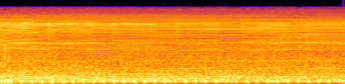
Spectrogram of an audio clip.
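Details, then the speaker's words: Wrecked rollover vehicle under rebuild, wiring just redone: faint steady high-pitched whine starts when a second battery is connected; electrical whine, owner suspects the alternator, not confirmed. "new issue that battery is not plugged in when I plug this one in something over here starts making a noise I think it's the alternator"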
